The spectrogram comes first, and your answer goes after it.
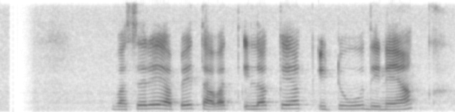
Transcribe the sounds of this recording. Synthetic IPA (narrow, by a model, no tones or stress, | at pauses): ʋaseɾeapet̪aʋat̪ilakːejakiʈuːd̪inejak̚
